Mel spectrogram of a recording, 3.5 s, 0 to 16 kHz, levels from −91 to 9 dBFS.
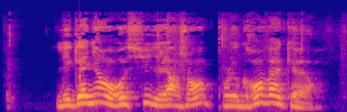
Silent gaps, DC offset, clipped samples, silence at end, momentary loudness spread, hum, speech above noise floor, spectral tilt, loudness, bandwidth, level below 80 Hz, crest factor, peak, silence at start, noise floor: none; under 0.1%; under 0.1%; 0.3 s; 10 LU; none; 29 dB; -4.5 dB/octave; -17 LUFS; 11.5 kHz; -58 dBFS; 18 dB; 0 dBFS; 0.05 s; -45 dBFS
